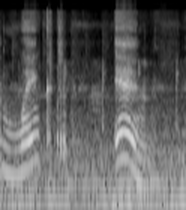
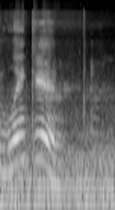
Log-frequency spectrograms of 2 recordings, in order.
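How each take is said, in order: First: The k and d sounds are both clearly said. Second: The d sound after the k is left out. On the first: The speaker calls it right. "she could not say linked in" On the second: The speaker calls it wrong. "She just would say LinkedIn"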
